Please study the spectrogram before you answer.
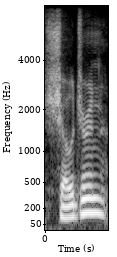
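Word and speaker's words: Chödrön: And there's another book by an American Buddhist nun, Pema, I don't want to mispronounce her name, but Shodron, I believe is how it's pronounced.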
